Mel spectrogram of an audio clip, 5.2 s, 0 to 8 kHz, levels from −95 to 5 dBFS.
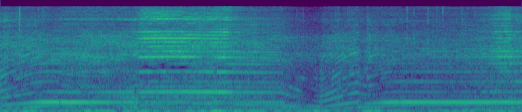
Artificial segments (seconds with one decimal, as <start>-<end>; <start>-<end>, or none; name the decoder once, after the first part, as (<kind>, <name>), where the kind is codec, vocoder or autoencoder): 0.6-1.4 (codec, SNAC)

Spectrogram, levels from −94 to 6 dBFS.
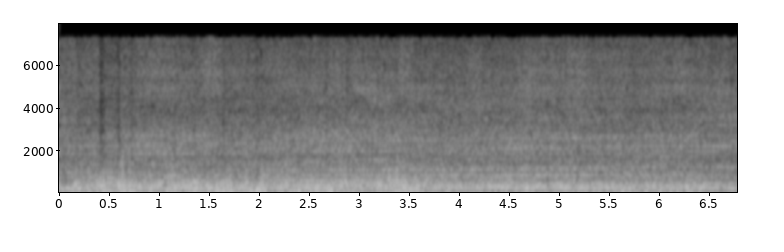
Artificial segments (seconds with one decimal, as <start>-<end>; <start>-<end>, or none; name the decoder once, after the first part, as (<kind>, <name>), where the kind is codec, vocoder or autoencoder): none

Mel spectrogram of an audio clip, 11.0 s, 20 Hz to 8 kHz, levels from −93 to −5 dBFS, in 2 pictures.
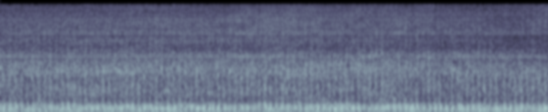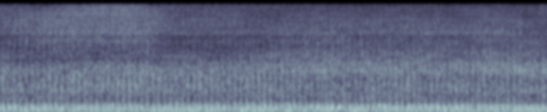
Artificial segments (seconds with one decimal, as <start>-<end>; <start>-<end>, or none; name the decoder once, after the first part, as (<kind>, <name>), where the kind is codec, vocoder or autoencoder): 2.1-4.6 (codec, DAC); 8.7-11.0

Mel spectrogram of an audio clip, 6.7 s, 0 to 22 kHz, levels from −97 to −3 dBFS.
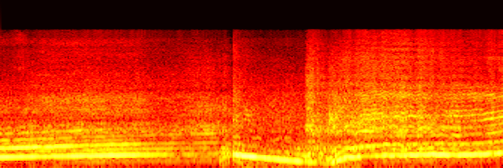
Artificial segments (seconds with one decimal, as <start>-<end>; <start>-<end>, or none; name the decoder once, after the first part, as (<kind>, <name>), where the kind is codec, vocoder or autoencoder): none

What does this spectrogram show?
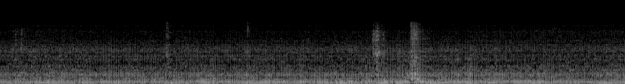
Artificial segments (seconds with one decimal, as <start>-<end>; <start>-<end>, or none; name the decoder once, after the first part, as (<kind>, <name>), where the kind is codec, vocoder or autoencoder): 0.0-6.3 (vocoder, Vocos)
